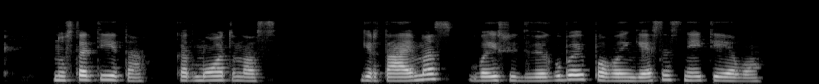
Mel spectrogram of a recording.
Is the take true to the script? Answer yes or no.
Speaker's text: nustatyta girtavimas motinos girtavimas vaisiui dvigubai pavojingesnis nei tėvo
no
